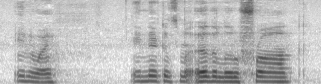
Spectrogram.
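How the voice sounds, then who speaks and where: A soft-spoken woman has a medium-pitched voice. Its tone is dark and mellow. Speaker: home balcony gardener. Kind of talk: casual talk to camera. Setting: indoors recording, rain outside.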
